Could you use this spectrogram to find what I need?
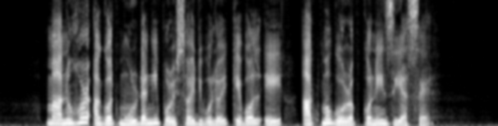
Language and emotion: Assamese, neutral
